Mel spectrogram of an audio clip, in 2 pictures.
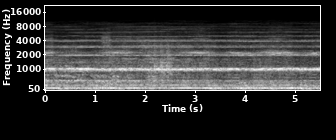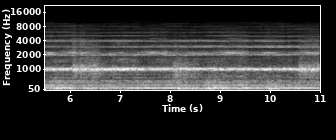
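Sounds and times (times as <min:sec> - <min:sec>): high siren-like synth tone: 0:00.0 - 0:11.0
loud low bass drone: 0:00.0 - 0:11.0.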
